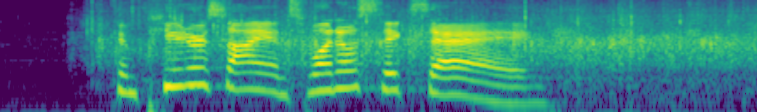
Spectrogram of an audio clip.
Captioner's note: audience applauds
